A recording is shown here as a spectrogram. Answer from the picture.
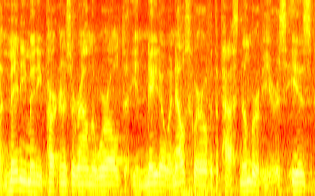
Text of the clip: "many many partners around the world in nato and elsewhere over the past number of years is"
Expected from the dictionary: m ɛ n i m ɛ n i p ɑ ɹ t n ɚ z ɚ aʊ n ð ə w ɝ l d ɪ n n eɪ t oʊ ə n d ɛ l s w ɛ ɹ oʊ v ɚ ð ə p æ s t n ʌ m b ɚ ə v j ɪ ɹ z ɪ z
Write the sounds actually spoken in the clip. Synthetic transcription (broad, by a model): m ɛ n i m ɛ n i p ɑ ɹ t n ɚ z ɚ aʊ n ð ə w ɝ l d ɪ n n eɪ t oʊ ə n ɛ l s w ɛ ɹ oʊ v ɚ ð ə p æ s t n ʌ m b ɚ ə v j ɪ ɹ z ɪ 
